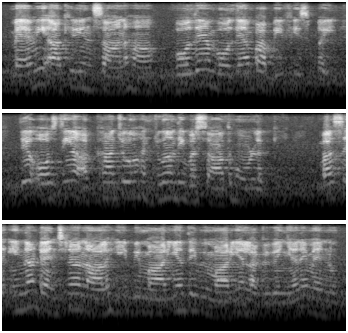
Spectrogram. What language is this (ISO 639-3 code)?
pan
